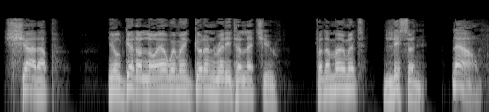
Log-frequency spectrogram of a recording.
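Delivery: sharp, forceful interrogator shutting someone down; angry command. Acted. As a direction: cut the suspect off and take control. Detective cuts off lawyer request.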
